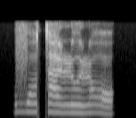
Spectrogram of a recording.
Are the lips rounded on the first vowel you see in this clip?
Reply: yes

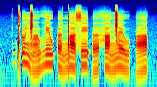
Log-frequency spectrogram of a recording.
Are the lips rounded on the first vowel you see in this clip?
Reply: yes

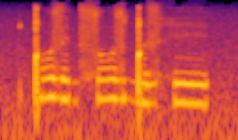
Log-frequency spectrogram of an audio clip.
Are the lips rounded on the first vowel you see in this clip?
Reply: yes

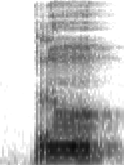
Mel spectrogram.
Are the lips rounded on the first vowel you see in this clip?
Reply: yes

